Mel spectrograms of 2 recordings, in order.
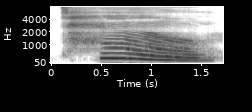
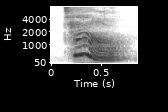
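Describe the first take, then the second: First: Slow, seamless stretch; stretched smooth blend. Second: Said in the usual way. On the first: Shown as a demonstration. Teacher modeling blending for students, slow and stretched. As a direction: stretch the word in one breath. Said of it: "Let's put that t at the beginning". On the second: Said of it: "Tell me, how old are you?".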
